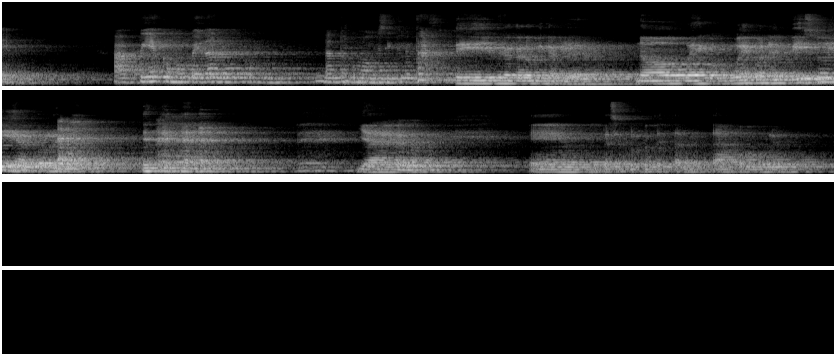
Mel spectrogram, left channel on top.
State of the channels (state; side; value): silent; right; digital silence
